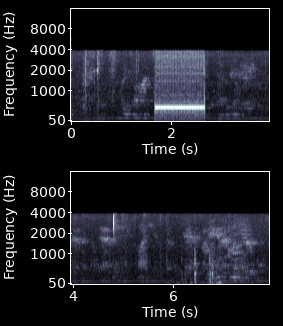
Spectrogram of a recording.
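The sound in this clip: A steady telephone tone sounds for about a second while an office call is transferred to voicemail, heard over a narrow phone line with voices talking before and after.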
